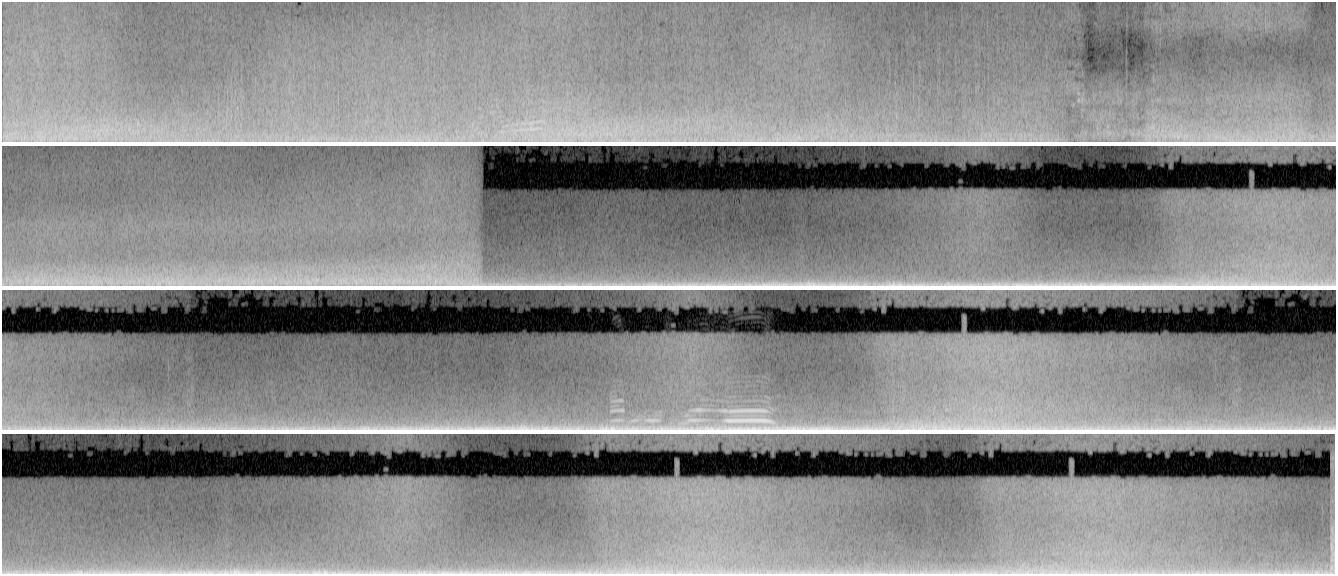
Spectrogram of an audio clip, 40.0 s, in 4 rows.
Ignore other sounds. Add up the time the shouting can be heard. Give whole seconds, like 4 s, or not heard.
2 s.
